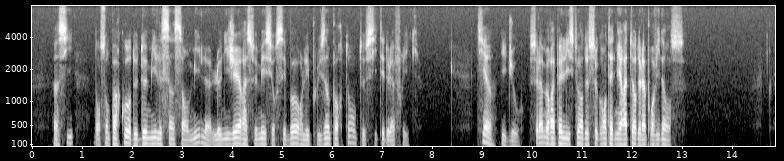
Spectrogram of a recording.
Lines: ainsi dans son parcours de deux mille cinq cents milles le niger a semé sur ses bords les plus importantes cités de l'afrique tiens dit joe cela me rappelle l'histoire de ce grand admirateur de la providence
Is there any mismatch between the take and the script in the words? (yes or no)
no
